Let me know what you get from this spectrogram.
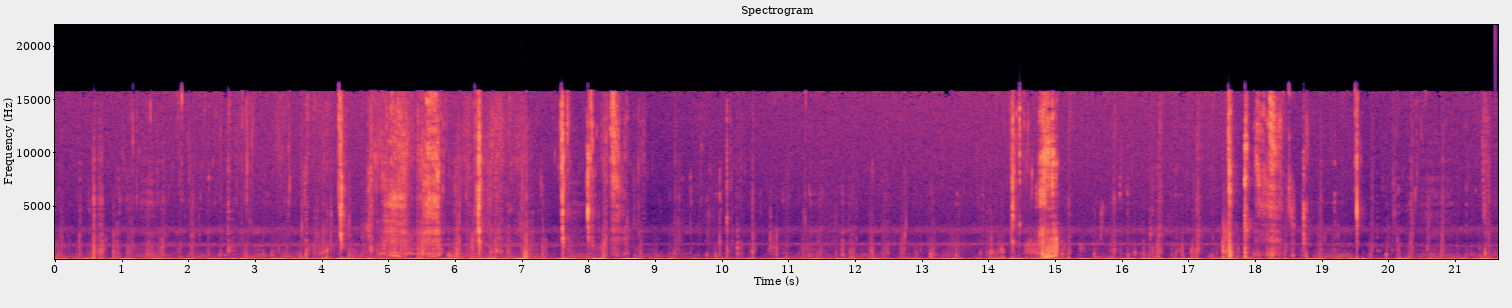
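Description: Chewing and wet mouth sounds of eating rice by hand, with fingers mixing rice on a steel plate. A few louder mouth sounds stand out about five and fifteen seconds in.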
